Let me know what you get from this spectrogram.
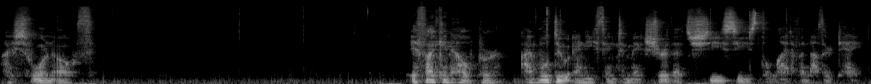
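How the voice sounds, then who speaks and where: Man acting low-voiced earnest young priest. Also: steady tone, fairly quick, a bit bright, slight background noise. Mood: solemn resolve. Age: young adult. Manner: hesitant, stammering, earnest. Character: earnest young priest healer, anguished and determined. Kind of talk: fantasy audio drama acting.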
